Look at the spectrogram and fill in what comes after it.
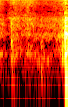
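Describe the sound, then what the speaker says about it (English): A frying pan clatters as it is picked up and set down on a cooker, a sharp metallic knock near the end after quiet handling sounds, heard up close with no talk. "Right, frying pan."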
